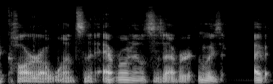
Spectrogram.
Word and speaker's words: Chara: say that name is Chara. It's Chara, right? Not Kara. Okay, if you want to tell me what the pronunciation, CH Chara or K Kara, and I'll just go off that.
